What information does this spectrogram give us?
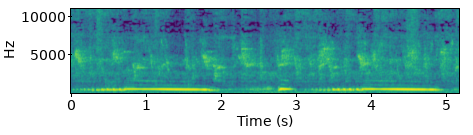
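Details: Pet Barbary dove in the morning giving two long purring coos. Each begins with a trilled, rolling start, then holds a smooth even tone and eases down at the close, with a short clipped note between them. Light chirps of small birds are in the background.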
